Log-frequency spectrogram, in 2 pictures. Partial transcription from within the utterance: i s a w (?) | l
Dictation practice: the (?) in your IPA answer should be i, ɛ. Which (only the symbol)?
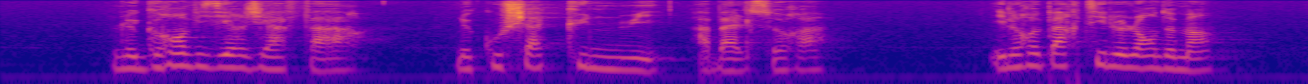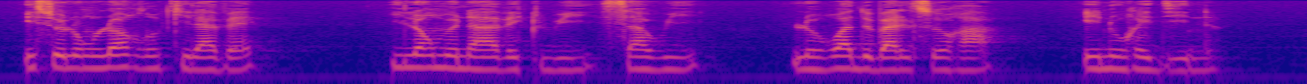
i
